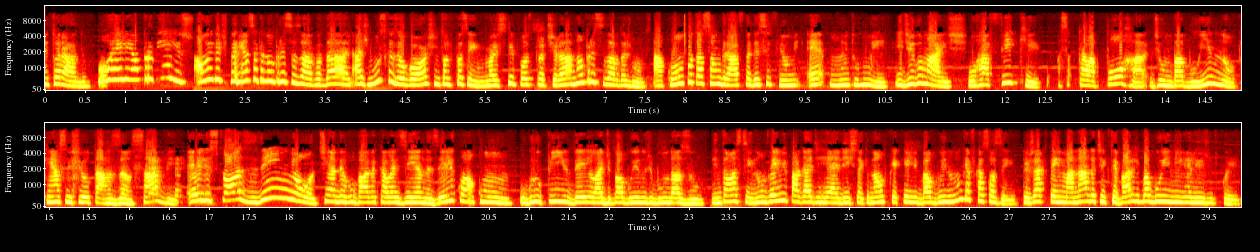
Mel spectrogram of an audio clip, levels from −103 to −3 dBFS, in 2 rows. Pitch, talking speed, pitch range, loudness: 245 Hz, 210 wpm, 220-280 Hz, -18 LUFS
